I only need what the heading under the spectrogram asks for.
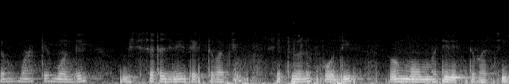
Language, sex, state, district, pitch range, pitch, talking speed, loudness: Bengali, male, West Bengal, Malda, 110-130 Hz, 120 Hz, 155 wpm, -18 LUFS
